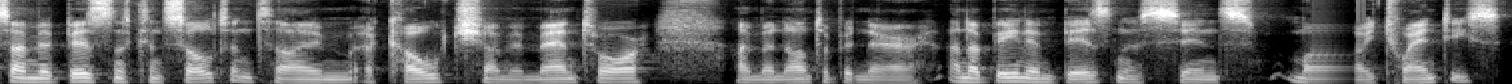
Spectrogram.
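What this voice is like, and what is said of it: Irish accent. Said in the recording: “they might be able to figure it out from your accent ... I'm from Ireland”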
